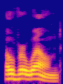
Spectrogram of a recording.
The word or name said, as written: Overwhelmed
